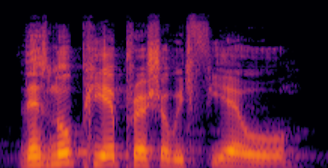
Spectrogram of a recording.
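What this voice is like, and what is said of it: Strong Nigerian accent. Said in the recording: “my full Nigerian accent.”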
